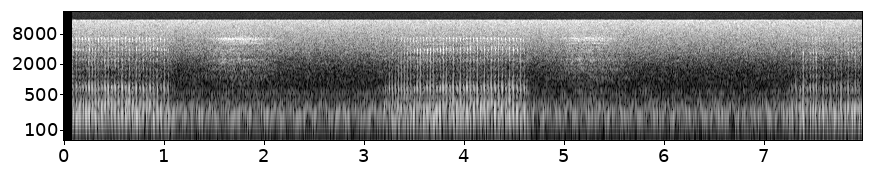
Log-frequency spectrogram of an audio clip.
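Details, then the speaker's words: A 1-year-old pet, Bongo, snoring loudly in sleep: steady, rattling snores on each breath in and a quieter hiss on each breath out, about 14 breaths a minute. "Pablo snores louder than me. He's only a year old, and he snores like Uncle Bernie. Unbelievable."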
